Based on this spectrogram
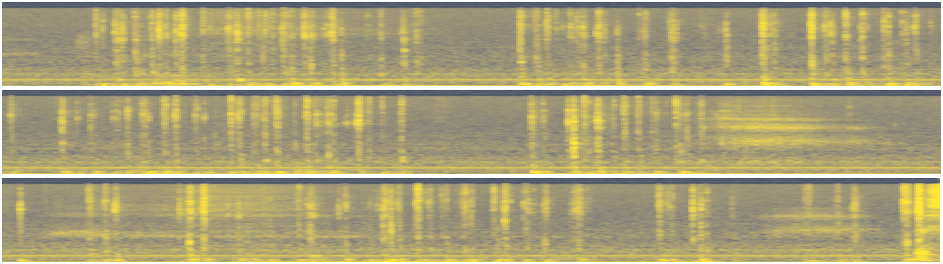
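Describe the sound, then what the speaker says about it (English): Steady keystrokes tap away on a computer keyboard, close and fairly quiet, with an even rhythm over a low constant hum and no talking. "So now I type in a fictitious source here, Joe Smith"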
